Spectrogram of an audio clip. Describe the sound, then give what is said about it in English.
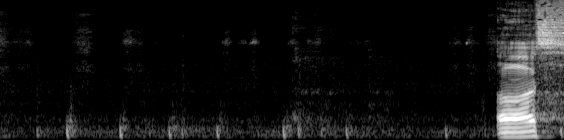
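Writing on a board: a steady series of short, faint scratching strokes in a regular rhythm, followed by a voice that begins speaking at the end. “I'll just go ahead and write it on the board.”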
